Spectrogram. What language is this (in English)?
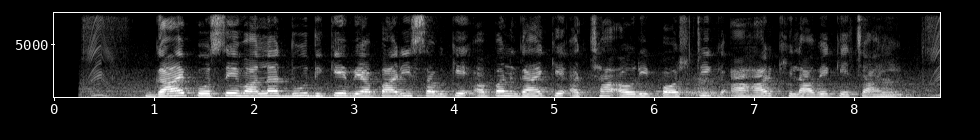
Bhojpuri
